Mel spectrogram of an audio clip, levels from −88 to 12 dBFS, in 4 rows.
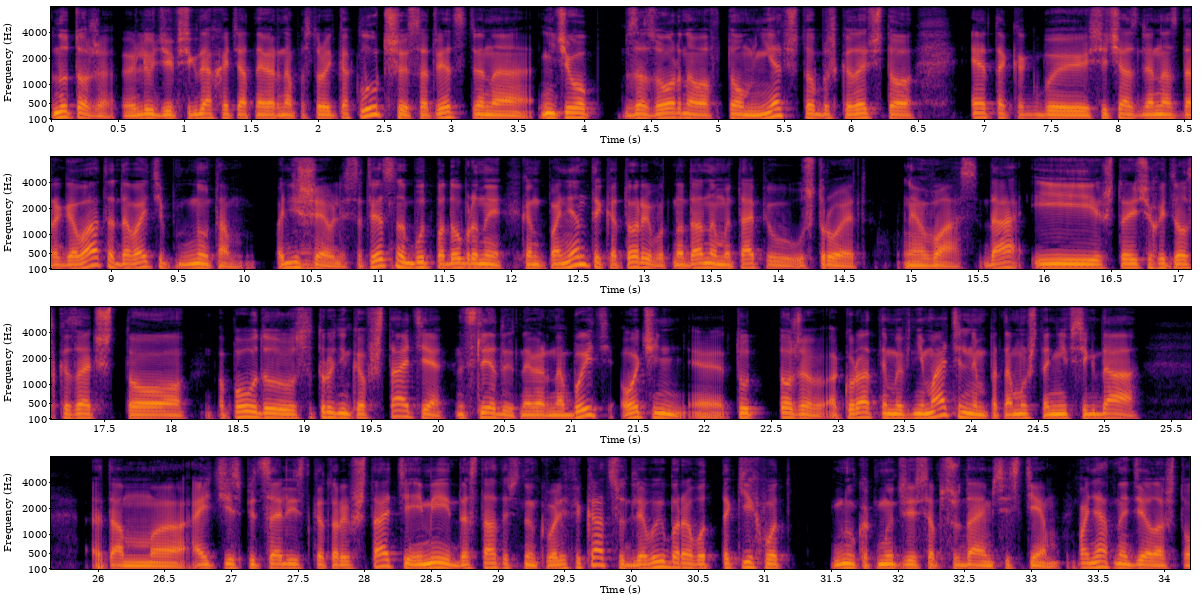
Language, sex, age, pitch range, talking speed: Russian, male, 20-39, 100-120 Hz, 155 wpm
